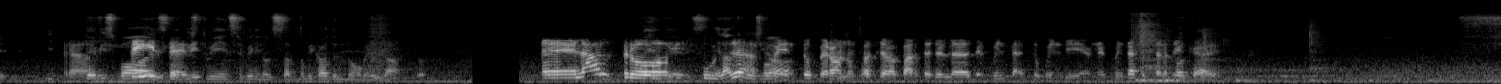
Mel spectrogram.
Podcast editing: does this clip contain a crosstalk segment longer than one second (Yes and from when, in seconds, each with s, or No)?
Yes, from 0.8 s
